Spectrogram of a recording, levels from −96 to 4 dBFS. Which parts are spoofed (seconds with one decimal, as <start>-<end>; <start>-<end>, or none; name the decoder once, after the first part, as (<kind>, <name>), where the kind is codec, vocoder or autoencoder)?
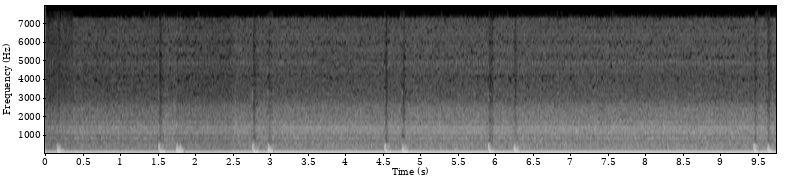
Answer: none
